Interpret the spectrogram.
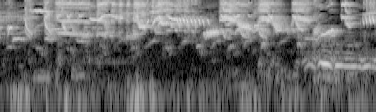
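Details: Caged Orange-headed thrush with tail opened, singing loudly as other birds join; rapid high warbling phrases with slurred whistles, plus a faint lower whistled tone near the end.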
